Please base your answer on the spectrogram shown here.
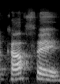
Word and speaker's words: café: Por exemplo, lá no início a gente viu a palavra café, né? Café tem 2 sílabas só, é o K e a fé. E aí café é uma oxítona.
